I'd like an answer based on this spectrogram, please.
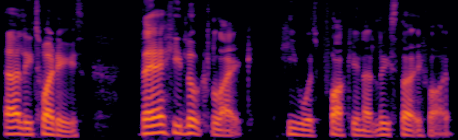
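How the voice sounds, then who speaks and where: Young guy podcast chat, medium pitch, dry sound, swears a lot and rants in questions. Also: moderate pace, no echo. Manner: sweary, animated griping with rhetorical questions. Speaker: podcast co-host. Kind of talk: casual chat about animation and games.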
